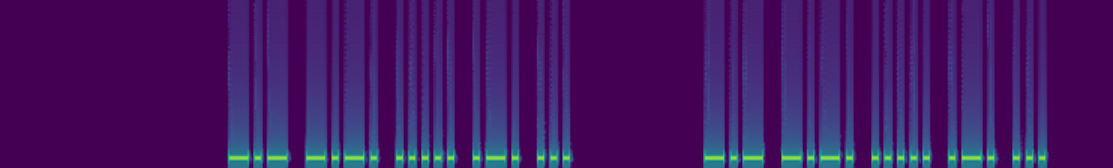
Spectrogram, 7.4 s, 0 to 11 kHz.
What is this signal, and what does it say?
Morse code, heard as a keyed tone, about 27 wpm, 700 Hz. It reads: KC5RS KC5RS
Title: USA Call Signs - 5 Characters - Repeated 2x - 28wpm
